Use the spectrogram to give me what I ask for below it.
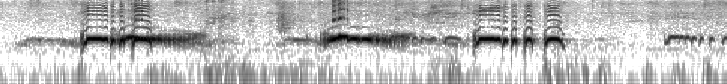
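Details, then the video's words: Local zebra dove with a big voice, used to get silent doves calling: repeated bursts of warbling, trilled coos, each phrase rising then breaking into quick hooked notes, with a softer phrase at the end. "Perkutut Lokal Gacor Suara Besar Masteran Pancingan Burung Perkutut Agar Bunyi"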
